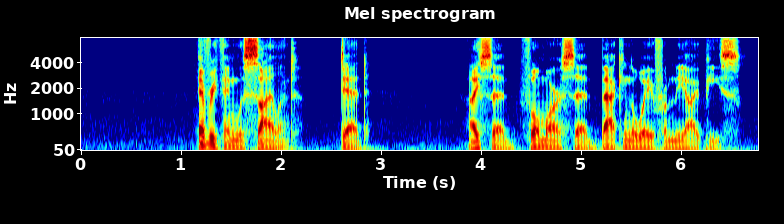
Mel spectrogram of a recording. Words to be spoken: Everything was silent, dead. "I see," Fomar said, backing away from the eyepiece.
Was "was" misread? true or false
false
